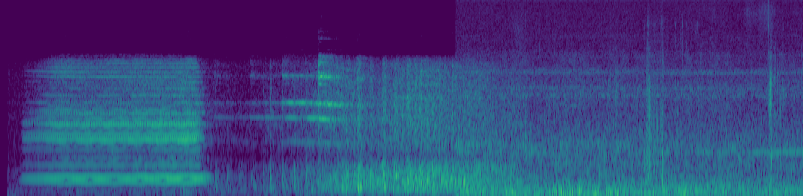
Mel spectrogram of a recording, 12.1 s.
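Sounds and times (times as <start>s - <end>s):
locomotive air horn: 0.3s - 3.2s, 6.8s - 12.0s
train passing with rumble and clatter: 0.5s - 12.0s.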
